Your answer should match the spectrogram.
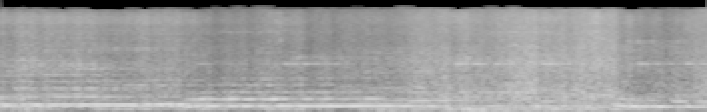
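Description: A girl singing into a handheld microphone over a musical backing track, amplified through a PA system in a large hall; she holds long notes that step up and down in pitch.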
